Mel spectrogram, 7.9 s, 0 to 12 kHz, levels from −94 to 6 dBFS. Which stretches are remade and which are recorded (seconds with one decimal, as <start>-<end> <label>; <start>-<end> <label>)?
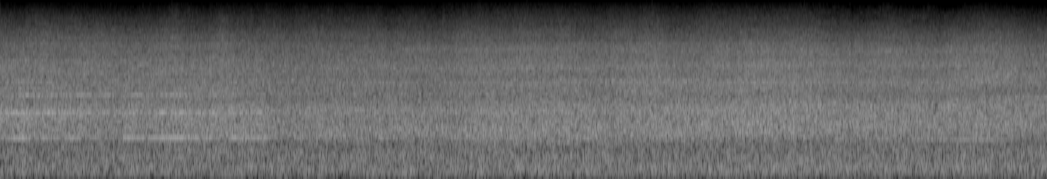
0.0-6.0 recorded; 6.0-7.2 remade; 7.2-7.9 recorded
